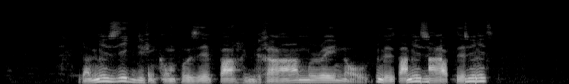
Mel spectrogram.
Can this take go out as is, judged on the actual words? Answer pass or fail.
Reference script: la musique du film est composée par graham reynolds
fail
